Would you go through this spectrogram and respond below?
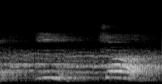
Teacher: सब का उच्चारण किससे होता है तालू से होता है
